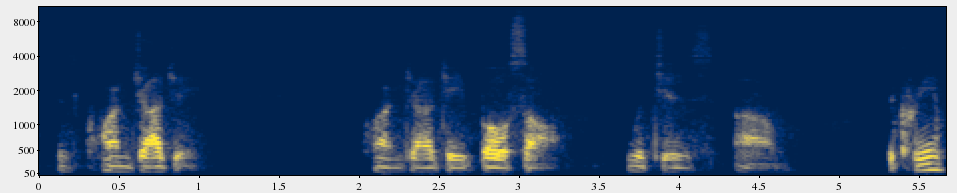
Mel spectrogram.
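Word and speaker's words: 觀自在菩薩: three characters of the heart suture itself I pronounce is kwanjaje kwanjaje bosal which is um the Korean pronunciation for the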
